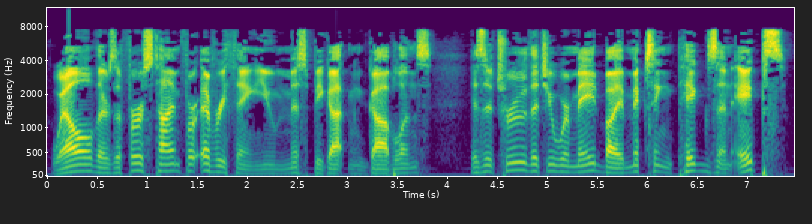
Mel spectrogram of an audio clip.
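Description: A man voicing a bold young knight on horseback who shouts challenges and taunts at his foes. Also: fairly low pitch, animated, unhurried, dry recording, lo-fi sound, voice pushed up. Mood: taunting. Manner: loud, challenging, mocking. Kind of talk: audiobook character voice.

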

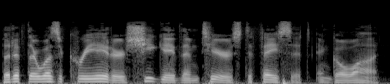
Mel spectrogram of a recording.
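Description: A man's voice: fairly low pitch, animated, normal speed, a bit bright, dry recording, highs cut off, voice pushed up. A man voicing a blunt, wise but caring elf woman who talks in clipped, broken phrases, in an audiobook story. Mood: soothing.

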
